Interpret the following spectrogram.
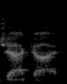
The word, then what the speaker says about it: Xhekaj: One guy we have to talk about is Arbor Jacki from the Montreal Canadiens, who, when you look at his name, you think, how on earth can we pronounce it?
